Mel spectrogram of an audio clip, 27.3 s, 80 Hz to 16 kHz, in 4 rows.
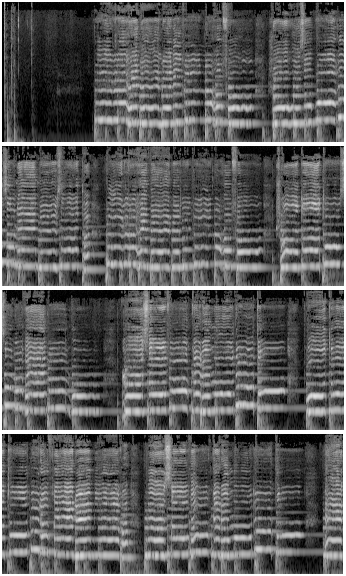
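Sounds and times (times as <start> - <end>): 
soprano and tenor singing a carol: 1.8 - 27.3.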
